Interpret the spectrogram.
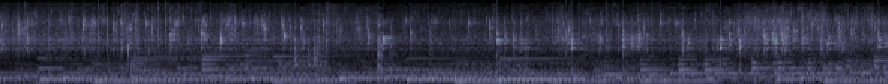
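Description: Chopped garlic sizzling steadily in hot oil in a pan, with fine crackling, stirred with a metal spatula. Background music with sustained notes plays underneath.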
